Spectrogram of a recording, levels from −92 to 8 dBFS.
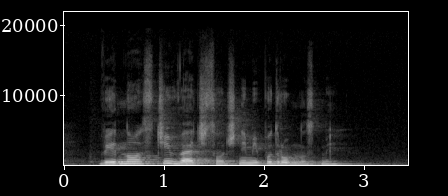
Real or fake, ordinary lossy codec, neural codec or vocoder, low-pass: real; none; none; 19.8 kHz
